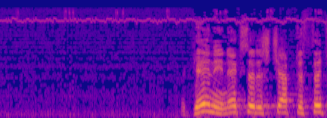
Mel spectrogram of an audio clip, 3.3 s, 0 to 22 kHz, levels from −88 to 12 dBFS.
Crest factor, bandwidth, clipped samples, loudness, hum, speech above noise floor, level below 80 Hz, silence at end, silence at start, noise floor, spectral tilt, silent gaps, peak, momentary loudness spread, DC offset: 18 dB; 16 kHz; under 0.1%; -19 LUFS; none; 25 dB; -60 dBFS; 0 s; 1.85 s; -44 dBFS; -4 dB/octave; none; -4 dBFS; 23 LU; under 0.1%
